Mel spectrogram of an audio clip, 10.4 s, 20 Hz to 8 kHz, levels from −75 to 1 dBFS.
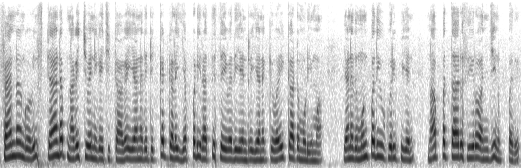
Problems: constant background noise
